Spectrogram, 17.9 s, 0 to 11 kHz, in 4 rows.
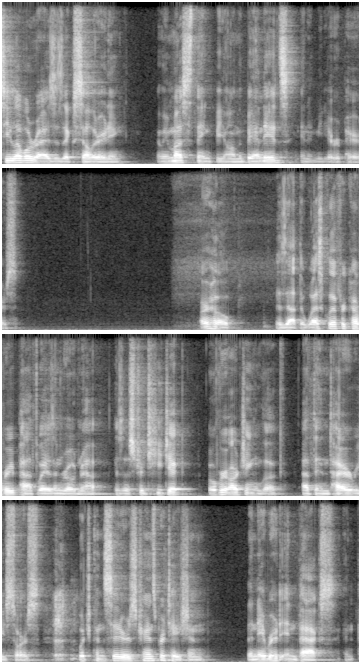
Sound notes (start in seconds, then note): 4.9 pause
